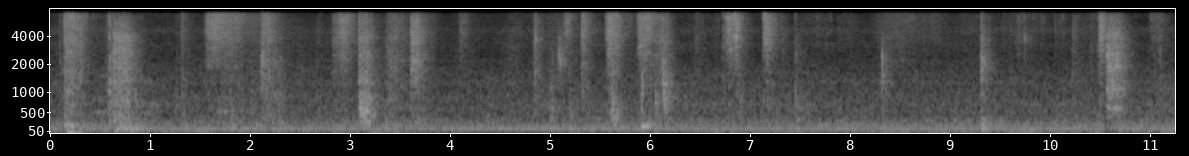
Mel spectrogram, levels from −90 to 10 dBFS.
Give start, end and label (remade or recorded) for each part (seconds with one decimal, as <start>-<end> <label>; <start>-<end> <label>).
0.0-1.5 recorded; 1.5-4.6 remade; 4.6-7.9 recorded; 7.9-9.1 remade; 9.1-11.3 recorded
